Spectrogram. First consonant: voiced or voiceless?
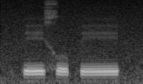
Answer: voiceless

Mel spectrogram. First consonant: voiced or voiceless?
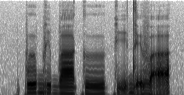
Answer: voiceless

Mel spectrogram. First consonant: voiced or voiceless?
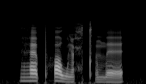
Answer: voiced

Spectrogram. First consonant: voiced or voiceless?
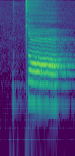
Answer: voiceless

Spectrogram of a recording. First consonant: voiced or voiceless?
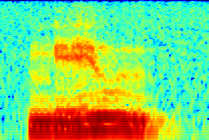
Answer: voiced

